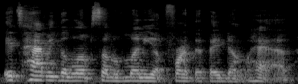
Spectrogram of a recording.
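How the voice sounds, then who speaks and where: A woman's voice: low voice, expressive, brisk, a bit bright, reverberant. A woman in her thirties from the United States, slightly nasal and congested from allergies, talking earnestly and bluntly to her viewers from home, cursing now and then. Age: 30s. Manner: earnest and blunt, mildly preachy, occasional cursing. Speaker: vlogger. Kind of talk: casual direct-to-camera talk.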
